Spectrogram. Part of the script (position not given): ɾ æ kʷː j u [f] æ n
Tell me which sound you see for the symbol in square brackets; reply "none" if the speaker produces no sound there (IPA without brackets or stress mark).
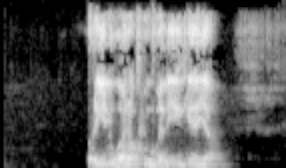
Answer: v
